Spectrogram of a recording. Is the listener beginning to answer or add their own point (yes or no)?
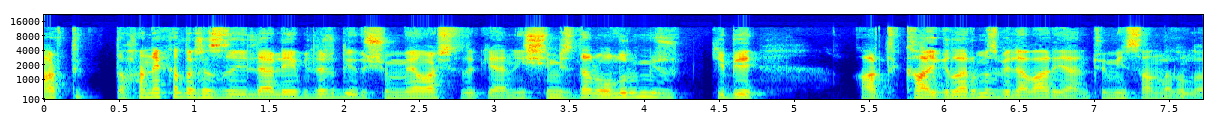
yes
